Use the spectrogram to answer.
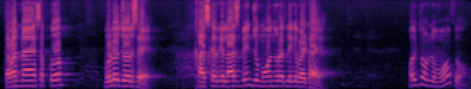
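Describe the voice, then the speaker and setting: Strict high-voiced male lecturer. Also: darkish tone. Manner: strict, scolding students, firing questions at the class. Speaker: law lecturer. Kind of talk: classroom lecture. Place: classroom.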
